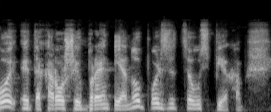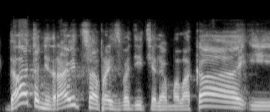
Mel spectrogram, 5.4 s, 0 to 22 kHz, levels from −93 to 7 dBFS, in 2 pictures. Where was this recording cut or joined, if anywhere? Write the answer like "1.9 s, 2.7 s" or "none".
1.1 s, 3.7 s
